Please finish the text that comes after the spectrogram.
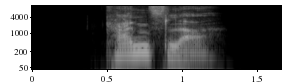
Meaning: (noun) chancellor (title of a head of government): 1. ellipsis of Bundeskanzler 2. ellipsis of Reichskanzler
- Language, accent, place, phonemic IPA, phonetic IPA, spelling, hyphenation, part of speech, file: German, Germany, Berlin, /ˈkan(t)sləʁ/, [ˈkant͡s.lɐ], Kanzler, Kanz‧ler, noun / proper noun, De-Kanzler.ogg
